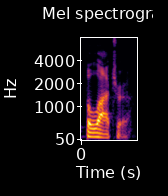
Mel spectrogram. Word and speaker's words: Balatro: references to already is the game of batro or balatro balatro yeah that's how I pronounce it it's balatro okay yeah I'm going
